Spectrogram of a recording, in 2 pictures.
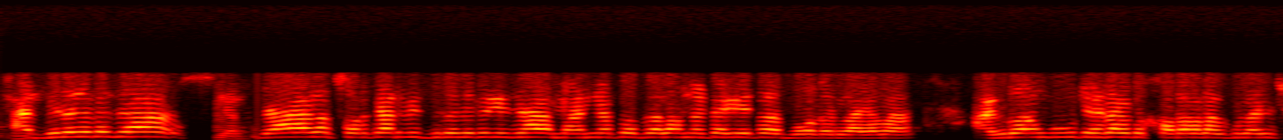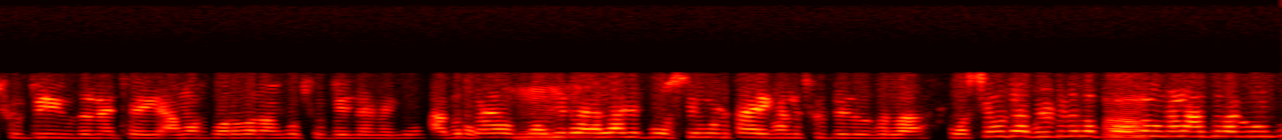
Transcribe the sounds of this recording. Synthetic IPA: ad̪ʱiɾɔd̪ɔɾed͡ʒaad͡ʒaɦaeɭasɔɾkaɾkid̪ʱiɾɔd͡ʒ̪eɾekid͡ʒaɦamanjɔt̪̬ɔd̪alanɔiʈakieʈabɔɽɔlaɡlaː | ɡɾuamkuʈeɦeɽakɔʈɔkʰɔɾabɽat̪ʰilaket͡ʃʰuʈiʈenajt̪ʰajamɔɾɔpɔɾbɔɾamkut͡ʃʰuʈ̬inanakiaɡɾmɔd͡ʒiɾɔɦelakep̬ɔst͡ʃimuʈit̪ʰaekʰalit͡ʃʰuʈid̪ewt̪ʰilapɔsimʈt̪ʰatt͡ʃʰuʈit̪ʰilapɾɔblemɔkaɽ̃ɦad͡ʒiɾakɔɦũnt̪i

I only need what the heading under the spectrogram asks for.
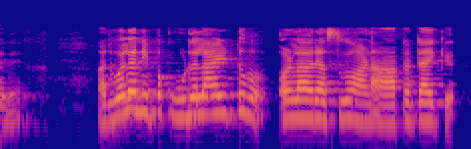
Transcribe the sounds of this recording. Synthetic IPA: ɐðɨ | ɐðuboːlenːipːo̞ːkuːɽuðɐlaːjiʈːumoɭːɐoɾɐst̪uɣɐmaːɳɨ̰aːrʈɐtːaːjkʲːɨ

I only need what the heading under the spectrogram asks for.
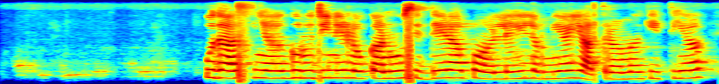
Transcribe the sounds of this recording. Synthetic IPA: ʊd̪aːsɪjãːɡʊɾuːd͡ʒiːneːloːkãːnũːsɪd̪ːeːɾaːpɔːnləiːləmːɪjãːjaːt̪ɾãːmãːkiːt̪ɪjãː

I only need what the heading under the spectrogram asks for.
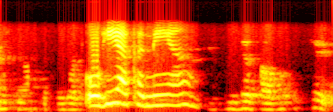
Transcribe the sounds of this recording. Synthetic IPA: oːɦiːaːkʰənd̪iːãː

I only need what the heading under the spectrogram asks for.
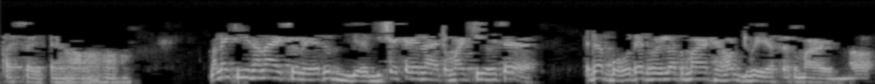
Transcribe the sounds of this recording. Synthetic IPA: tʰajsɔɦisɛɔ̰̃ɦɔ̃ | manɛkizanaesʰolɦetʊbixexɛnajtʊmaɹkiɦojsɛ | etiaboɦutɛdʱoɹilowatʊmaɹxɛɦɔt̚dʱojasɛtʊmaɹɔ

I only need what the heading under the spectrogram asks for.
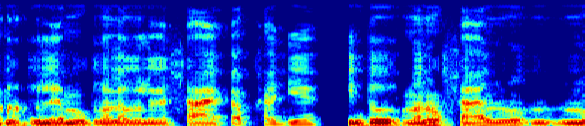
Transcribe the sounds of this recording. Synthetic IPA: muk̚d̪ʱulɛmuk̚d̪ʱualaɡɔlɔɡɛsajakap̚kʰajd̪ijakint̪umanuksajnn

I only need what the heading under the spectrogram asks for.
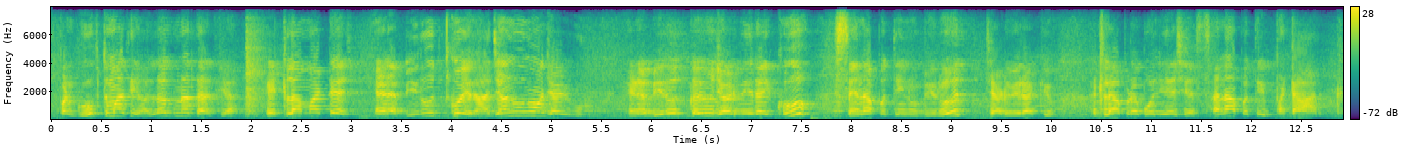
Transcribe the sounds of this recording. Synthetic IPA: pəɳɡʱʊpt̪mãt̪ʰiələɡnət̪at̪ʰəjaeʈlamaʈed͡ʒ | eɽ̃ebiɾud̪koiɾad͡ʒanũnɔ̃d͡ʒaɽʋũ | eɽ̃ebiɾud̪̚kəjũd͡ʒaɽʋiɾaikʰũsenapət̪inũbiɾud̪ | d͡ʒaɽʋiɾakʰjũeʈleapɽ̃eboljet͡ʃʰesenapət̪ibʱəʈaɾk

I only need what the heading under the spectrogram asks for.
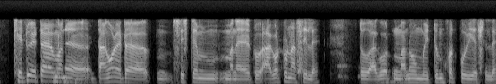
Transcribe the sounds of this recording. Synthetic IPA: kʰetʊɛtamanɛdaŋɔɹɛtasistɛmːanɛtʊʔa̰ɡɔtːʊnasilɛ | tʊaɡɔtmanumitːumuxɔt̚poɹiasilɛ

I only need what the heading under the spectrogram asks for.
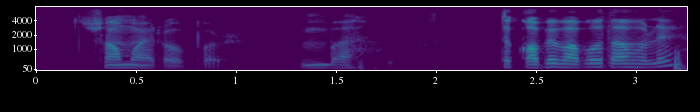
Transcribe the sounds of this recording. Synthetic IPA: ʃɔmɔeɾo̰po̰ɾ | ba | t̪okɔbebabot̪aɦole

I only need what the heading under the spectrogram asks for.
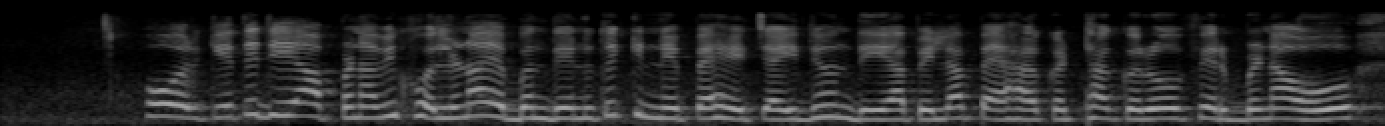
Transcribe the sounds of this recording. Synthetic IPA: ɦoːɾkeːt̪eːd͡ʒeːaːpɳaːʋiːkʰoːlɳaːeːbənd̪eːnũːt̪ãːkɪnːeːpɛːɦeːt͡ʃaːiːd̪eːɦʊ̃nd̪eːaːpɛːlaːpɛːɦaːkəʈʰːaːkəɾoːpʰɪɾbəɽaːoː

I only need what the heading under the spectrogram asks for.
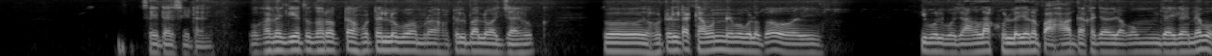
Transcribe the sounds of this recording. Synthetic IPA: sejʈajseʈaj | okʰaneɡiet̪̬ɔd̪ʱɔɾɔɛk̚ʈaɦoʈelːoboamɾaɦoʈelbaload͡ʒajɦok | t̪ɔɦoʈelʈakɛmɔnːebobolet̪ooj | kibolbod͡ʒaŋlakʰulːed͡ʑɛnopaɦaɾd̪ɛkʰad͡ʒaejɾɔkɔmd͡ʒajɡajnebo

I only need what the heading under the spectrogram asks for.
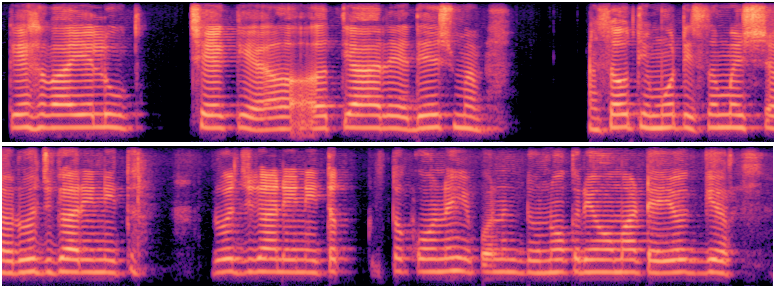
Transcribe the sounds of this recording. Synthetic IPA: kɛɦʋaelũ | t͡ʃʰekeət̪jaɾed̪eʃmã | səwt̪ʰimoʈisəməsjaɾod͡ʒɡaɾini | ɾod͡ʒɡaɾiniə | t̪əkonəɦĩpəɾənt̪unɔkɾiomaʈejoɡjə

